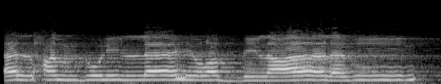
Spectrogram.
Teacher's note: را کو پھر یہاں پر انہوں نے پر پڑھا، عین کو انہوں نے حلق کے درمیان سے نکالا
